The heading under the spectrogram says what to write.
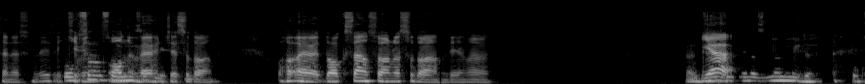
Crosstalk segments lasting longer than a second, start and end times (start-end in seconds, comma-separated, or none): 0.6-2.0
